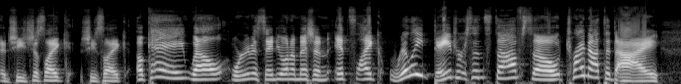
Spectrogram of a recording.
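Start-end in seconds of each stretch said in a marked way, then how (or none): 1.4-6.6 annoying, perky, high chirpy voice. Imitating a typical game NPC with an annoying perky voice. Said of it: "an annoying, perky voice".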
